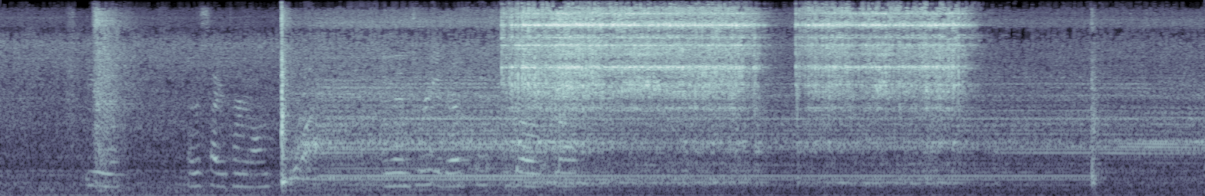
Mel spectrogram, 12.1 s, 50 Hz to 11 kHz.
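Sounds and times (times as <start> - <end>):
grinder motor hum: 2.9 - 12.0
grinding wheel being dressed: 5.0 - 10.0.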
